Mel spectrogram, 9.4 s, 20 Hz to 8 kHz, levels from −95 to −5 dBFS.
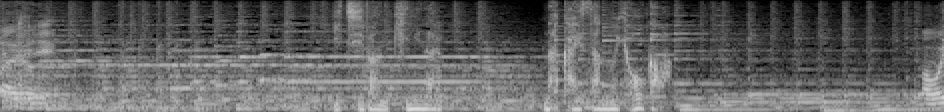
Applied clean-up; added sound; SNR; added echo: none; Knock; 12 dB; none.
